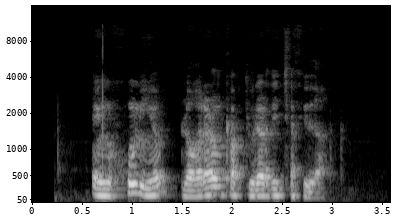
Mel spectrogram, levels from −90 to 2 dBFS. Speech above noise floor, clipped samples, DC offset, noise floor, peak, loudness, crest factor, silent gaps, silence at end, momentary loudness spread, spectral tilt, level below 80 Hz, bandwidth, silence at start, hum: 46 dB; under 0.1%; under 0.1%; -68 dBFS; -8 dBFS; -24 LUFS; 16 dB; none; 0.65 s; 10 LU; -10.5 dB/octave; -62 dBFS; 4.7 kHz; 0.6 s; none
